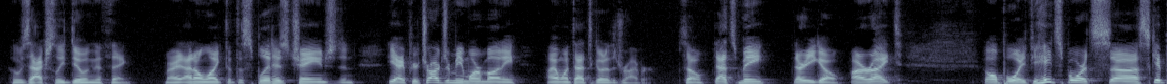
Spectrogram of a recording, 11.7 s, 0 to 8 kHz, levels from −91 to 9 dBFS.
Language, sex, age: English, male, 30-49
